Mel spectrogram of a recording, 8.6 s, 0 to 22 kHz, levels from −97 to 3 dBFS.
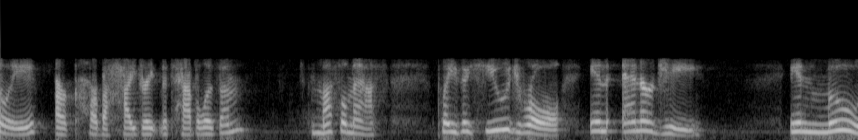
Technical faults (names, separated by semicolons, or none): GSM full-rate codec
